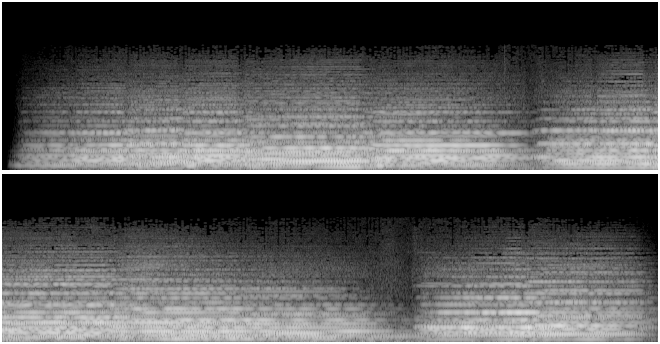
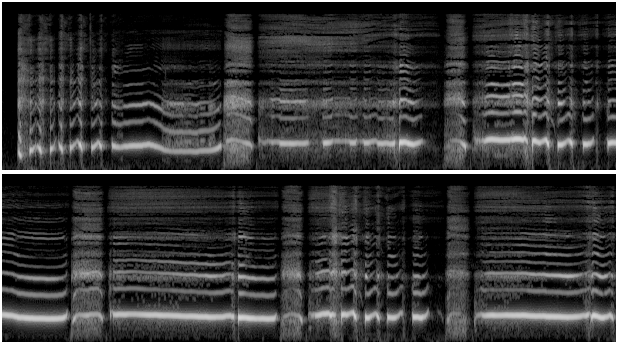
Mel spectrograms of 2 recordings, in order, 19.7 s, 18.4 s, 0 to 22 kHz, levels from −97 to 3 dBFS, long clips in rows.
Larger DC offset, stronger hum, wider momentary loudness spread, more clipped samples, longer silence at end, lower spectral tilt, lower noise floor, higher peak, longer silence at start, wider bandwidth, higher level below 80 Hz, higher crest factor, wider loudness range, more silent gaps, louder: first, 0.1% vs under 0.1%; neither; second, 12 LU vs 15 LU; neither; about the same, 0.05 s vs 0 s; first, -10.5 dB/octave vs -1 dB/octave; second, -37 dBFS vs -47 dBFS; first, 0 dBFS vs -12 dBFS; about the same, 0.35 s vs 0.25 s; second, 5.8 kHz vs 16 kHz; first, -38 dBFS vs -82 dBFS; about the same, 16 dB vs 14 dB; second, 4 LU vs 8 LU; neither; first, -17 LUFS vs -25 LUFS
